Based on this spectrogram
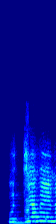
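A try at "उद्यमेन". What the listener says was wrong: మహాప్రాణాక్షరం కాదు, అదే చెప్తున్నాను నేను. అది ద ప్లస్ యా కలిపితే ధ్యా. అది విద్యాలో ఎలాగైతే ఉద్యమేన అది ధనుష్ ధా కాదు, అది ద plus యా ధ్యా. ఉద్యమేన హి సిద్ధ్యంతి. సో మీరు స్లోగా అనాలి.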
